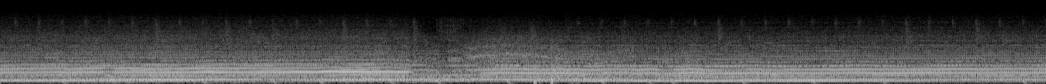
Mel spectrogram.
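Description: A car engine revs high and steady.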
